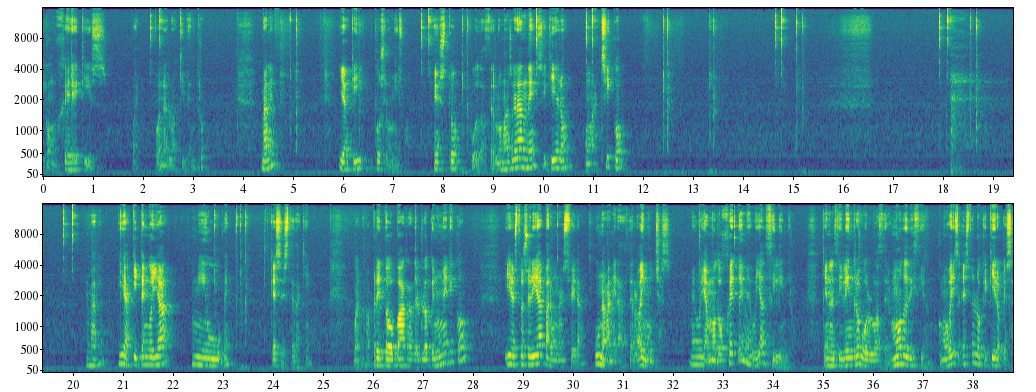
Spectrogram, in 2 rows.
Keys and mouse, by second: 4.9 l, 6.2 g, 8.4 s, 10.2 g, 12.4 l, 13.3 g, 15.0 s, 18.5 g, 23.1 a, 23.3 a, 31.7 Tab, 35.1 Tab.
